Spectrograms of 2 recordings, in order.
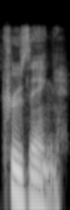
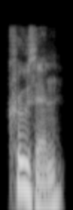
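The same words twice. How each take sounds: First: The final g sound is pronounced clearly. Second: The final g sound is dropped. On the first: The speaker calls it right. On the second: The speaker calls it wrong.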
